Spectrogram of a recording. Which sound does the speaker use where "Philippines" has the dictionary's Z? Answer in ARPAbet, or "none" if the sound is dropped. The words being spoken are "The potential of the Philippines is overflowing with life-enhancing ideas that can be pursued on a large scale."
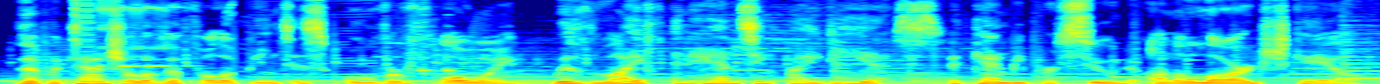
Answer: Z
